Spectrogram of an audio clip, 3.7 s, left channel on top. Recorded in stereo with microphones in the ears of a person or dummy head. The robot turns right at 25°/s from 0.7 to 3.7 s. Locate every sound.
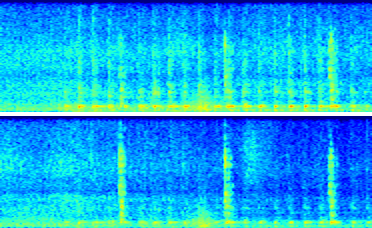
1.2 s ticking: 65° right (ahead or behind); by 3.5 s 5° right (ahead or behind)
